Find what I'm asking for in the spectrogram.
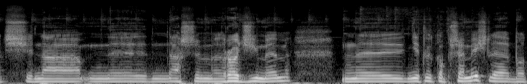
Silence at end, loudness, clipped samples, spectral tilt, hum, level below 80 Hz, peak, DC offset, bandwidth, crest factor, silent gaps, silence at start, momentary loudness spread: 0 s; -18 LUFS; under 0.1%; -6.5 dB/octave; none; -34 dBFS; -2 dBFS; under 0.1%; 15 kHz; 16 dB; none; 0 s; 7 LU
